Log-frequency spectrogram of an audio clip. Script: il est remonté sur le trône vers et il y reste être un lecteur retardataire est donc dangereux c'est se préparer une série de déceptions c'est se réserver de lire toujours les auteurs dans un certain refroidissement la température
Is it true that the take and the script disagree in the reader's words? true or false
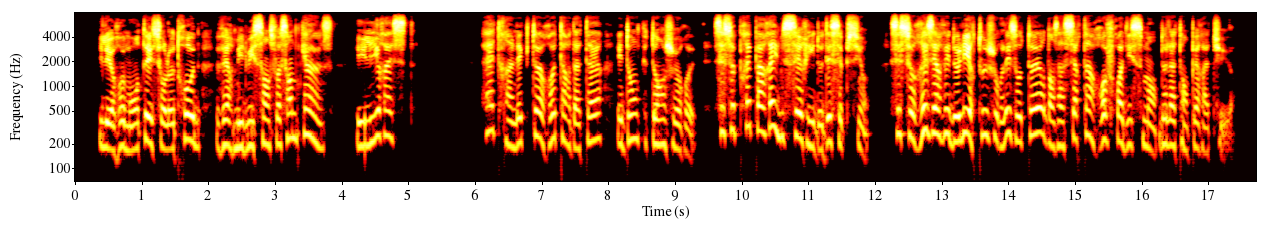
true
